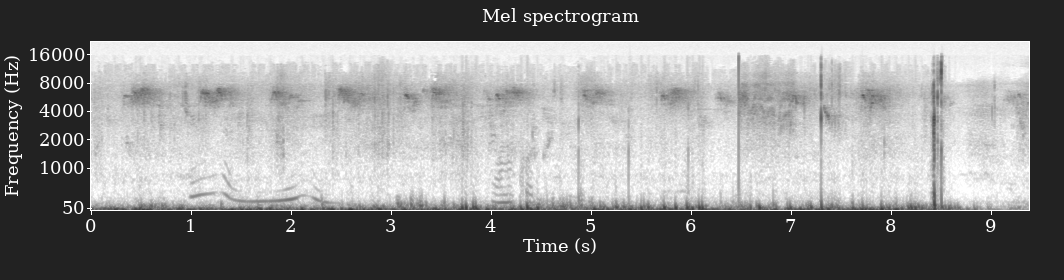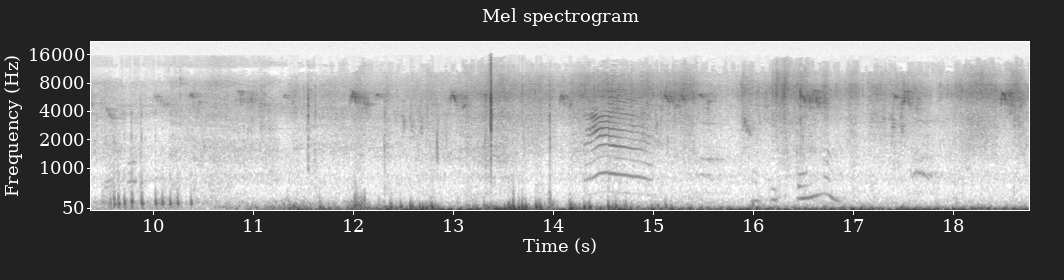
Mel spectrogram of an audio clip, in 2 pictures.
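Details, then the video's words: Tabby cat, said to be asking for food, meows a drawn-out, rising-then-falling call early on and a shorter one later, amid Turkish speech, a high chirpy burst and outdoor background ticking. "Tabby cat meowing so cute like a duck"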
